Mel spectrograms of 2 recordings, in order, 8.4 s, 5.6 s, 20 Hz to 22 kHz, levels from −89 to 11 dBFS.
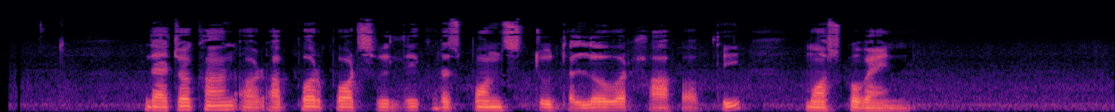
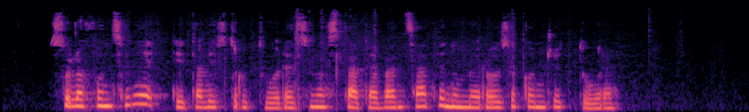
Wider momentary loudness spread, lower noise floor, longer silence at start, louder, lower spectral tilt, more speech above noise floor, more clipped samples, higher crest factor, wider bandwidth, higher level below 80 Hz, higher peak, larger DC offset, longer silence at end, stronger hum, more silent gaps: about the same, 7 LU vs 9 LU; second, -53 dBFS vs -69 dBFS; first, 1.1 s vs 0.4 s; about the same, -22 LUFS vs -20 LUFS; about the same, -6 dB/octave vs -6.5 dB/octave; second, 32 dB vs 50 dB; neither; about the same, 20 dB vs 16 dB; second, 11 kHz vs 14 kHz; first, -54 dBFS vs -60 dBFS; about the same, -2 dBFS vs -4 dBFS; neither; first, 1.5 s vs 1 s; neither; neither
